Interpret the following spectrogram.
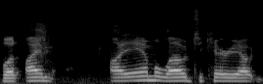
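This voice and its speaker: A man's voice: a little high, steady tone, normal speed, warm tone, slight background noise. A man chatting casually as a tabletop game player, explaining and arguing his points.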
